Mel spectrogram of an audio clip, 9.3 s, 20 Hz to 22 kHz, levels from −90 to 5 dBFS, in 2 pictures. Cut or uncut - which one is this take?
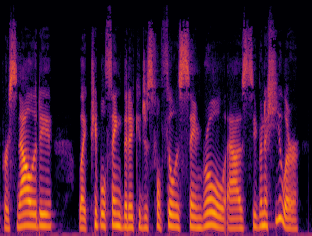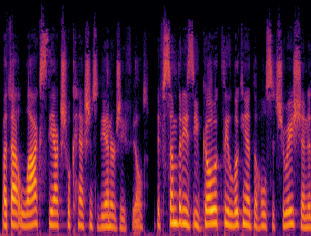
cut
